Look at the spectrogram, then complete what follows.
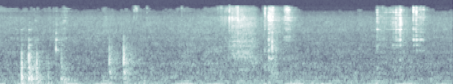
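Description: Faint clicks and short scrapes of a steel knife blade against a ceramic plate as slices are pushed into place, with a few crisp high ticks about halfway through and again near the end, over a low steady hum.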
